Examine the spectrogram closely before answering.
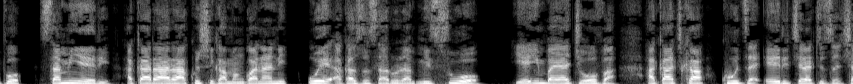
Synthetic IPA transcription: o | samue̞ɾiakaɾaɾakuʂik̬amaŋɡwanaːni | uje̞ʔakazo̞zaɾuramisuwo̞ | je̞imbajad͡ʒe̞ɦo̞vʱaːkat͡ʃkakuːd͡zaʔeɾit͡ʃiɾatid͡zwat͡ʃaː

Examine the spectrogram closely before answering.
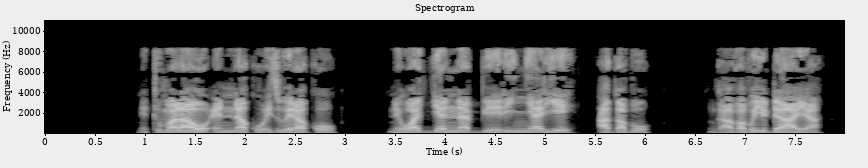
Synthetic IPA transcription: ne̞tumalawo̞ʔe̞nːakue̞ziwe̞ːɾako̞ | ne̞waɟːanːabːje̞ːɾiɲːalje̞ | aɡaβo̞ | ŋɡaːvaβujudaːja

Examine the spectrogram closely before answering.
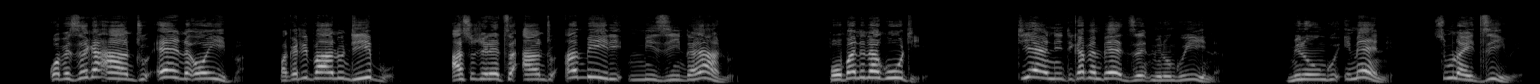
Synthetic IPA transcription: kwapɛzɛkaʔantʰuʔɛnaɔjipa | pak̬at̬ip̬anundip̬ɔ | asɔt͡ʃɛɾɛt͡saʔantʰuambiɾim̩mizindajaːnṵ | pɔɓandɛnak̬uːt̬ḭ | tijɛnitikapɛmbɛd͡zɛmiluŋɡuiːna | miluŋɡuʔimɛnɛ | simunaid͡ziːwɛ

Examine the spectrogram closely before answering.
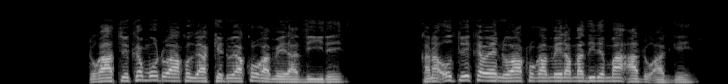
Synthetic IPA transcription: d̥oɣatwekɛmoːndowakoiɣakeːdojakoɾoɣameɾaðiːɾe | kanaotwekɛwɛnuɛwakoɾoɣameɾamaðiɾemaʔadoaɣe

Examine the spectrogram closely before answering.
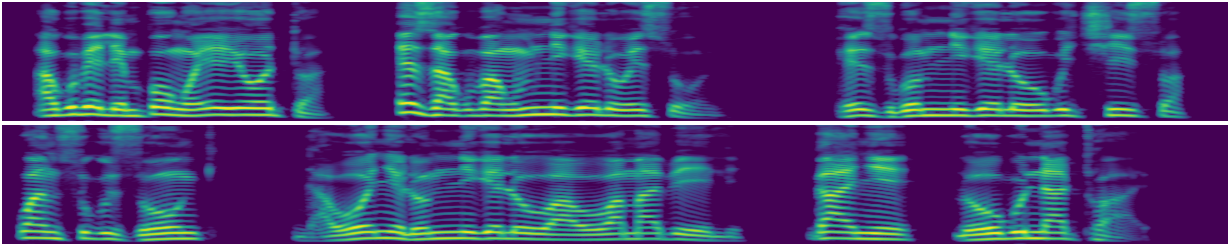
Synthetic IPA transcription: aɣuβɛlɛmpʼɔŋɔjɛjɔd̥ʱwa̰ | ɛzaɣuβaŋum̩niɣɛlɔwɛsɔ̰ːnɔ | pʰezuɣom̩niɣɛlɔoɣut͡ʃʼiswa | ɣwant͡sʼuɣuzɔŋkʼɛ̥ | ndʱa̰wɔɲɛlom̩niɣɛlɔwawɔwamaβɛlɛ | ɣaɲɛ | loɣunatʰwa̰ːjɔ

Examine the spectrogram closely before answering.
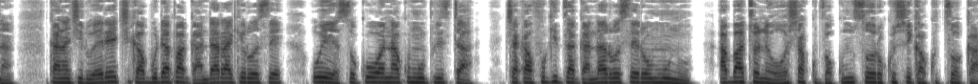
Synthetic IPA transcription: kanat͡ʃirwe̞ɾe̞t͡ʃikaɓuɗapaɡʱandaɾake̞ɾo̞ːse̞ | uje̞so̞kuonakumuprista | t͡ʃakafuk̬id͡zaɡʱandaɾo̞se̞ɾo̞mun̤u | aɓatwane̞ɦo̞ʃakub͡vakumuso̞ɾo̞kuʂikakut͡so̞ːka

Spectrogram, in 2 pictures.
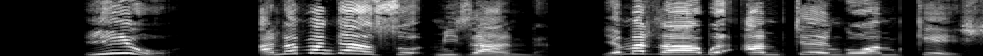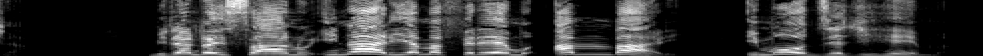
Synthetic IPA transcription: iwɔ | anapaŋɡansɔmitanda | jamataɓwaʔam̩tɛŋɡɔwam̩kɛːʃḁ̰ | mitandaisanuʔinalijamafɛɾɛmuam̩balḭː | mɔd͡zijat͡ʃiɦɛːma̰

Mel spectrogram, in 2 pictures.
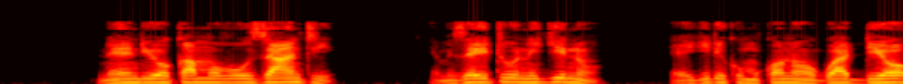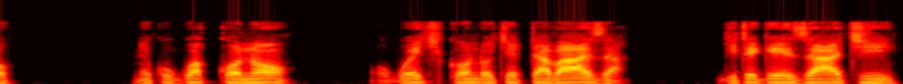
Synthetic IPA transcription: ne̞ːndjoːkamːuβuːzaːnti | emizeituːniɟino̞̰ | e̞ɟiɾikumuko̞no̞ːɡwadːjo̞ | nekuɡwakːo̞no̞̰ː | ɡwe̞ːci̥ko̞ːndo̞ce̞tːaβaːza̰ | ɟite̞ɡe̞ːzaːci

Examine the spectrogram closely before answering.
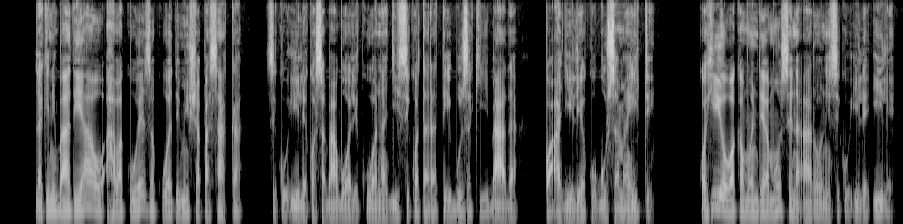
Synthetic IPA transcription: lʔakiniɓaːðijaɔhawakuwɛzakuaðimiʃapasaka̰ | sikṵʔilɛkwasaɓaɓuwalikuwanaʄisikwataɾatiɓuzakiːɓaɗa | kwa̰ʔa̰ʄilijakuɠusamaitḭ | kwaɦijɔwakamwɛndɛamɔsɛna̰ʔaɾɔnisikṵʔilɛ̰ʔilɛ̰

